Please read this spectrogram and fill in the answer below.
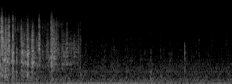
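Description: Paper crinkling and rustling in a short burst that dies away within the first second.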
